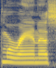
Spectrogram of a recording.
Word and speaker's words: Moranis: Rick It's Moranis. Russian. Yeah, it is Russian. That's right. Sadly, all right. You know, Ukraine. Where Rick Moranis and some other asshole just play just like dumb Canadian characters.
